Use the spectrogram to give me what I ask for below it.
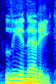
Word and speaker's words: Leonetti: So like Matt, how do you pronounce his Leonetti? – Last name? Leonetti.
